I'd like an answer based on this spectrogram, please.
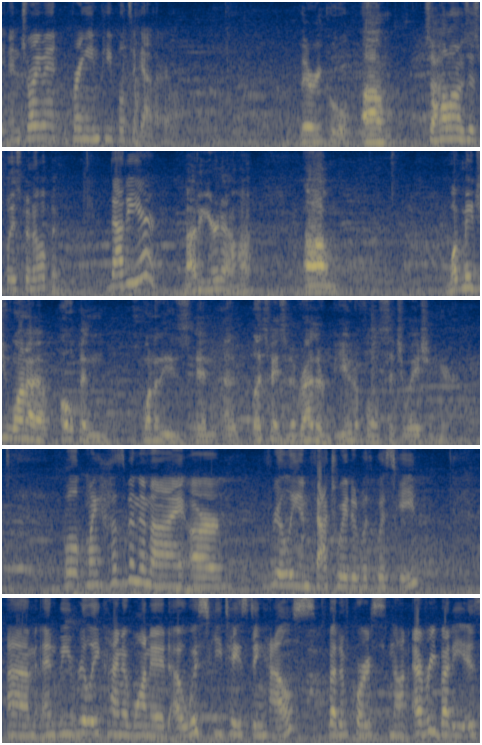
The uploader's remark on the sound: ON-SITE REVIEW AT VOM FASS Huntington Beach, ca. A visit to Vom Fass at Pacific City in Huntington beach, CA.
